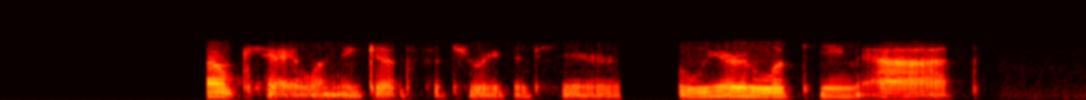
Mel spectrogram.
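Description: A second woman speaks calmly through an online call.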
